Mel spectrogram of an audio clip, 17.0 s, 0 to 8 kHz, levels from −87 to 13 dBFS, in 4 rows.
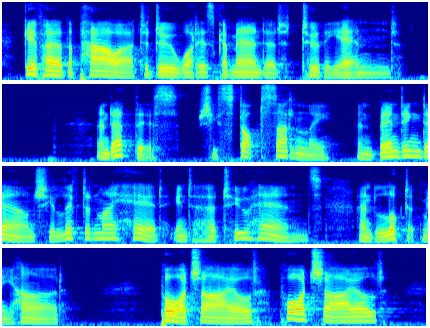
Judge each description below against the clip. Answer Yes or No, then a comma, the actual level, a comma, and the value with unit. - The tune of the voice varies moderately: No, wide, 5.8 semitones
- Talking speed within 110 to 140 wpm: Yes, slow, 135 wpm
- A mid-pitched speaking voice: No, low, 115 Hz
